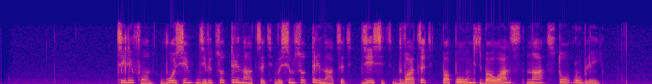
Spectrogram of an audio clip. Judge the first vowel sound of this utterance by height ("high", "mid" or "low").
high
